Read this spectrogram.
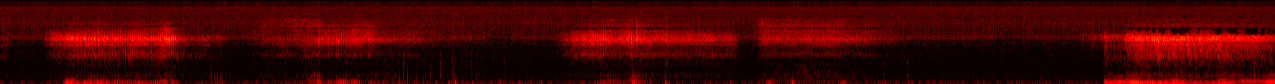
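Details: Snoring with the tongue out: low, fluttering snores with a whistly edge, repeating every few seconds, with quieter breaths between.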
